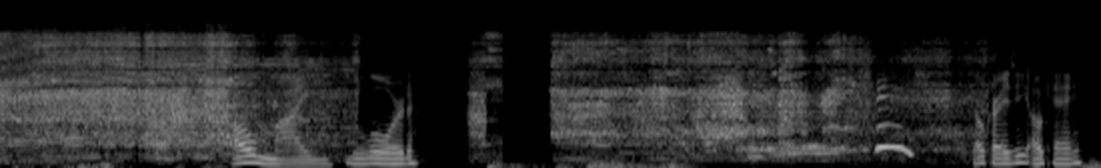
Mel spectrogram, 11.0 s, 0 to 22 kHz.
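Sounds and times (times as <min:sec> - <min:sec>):
pickup truck tires screeching in a burnout: 0:00.0 - 0:03.4, 0:04.7 - 0:10.1
speech: 0:02.3 - 0:04.3, 0:09.7 - 0:10.9.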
